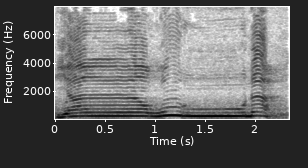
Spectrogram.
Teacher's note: یہاں پر نون پر اخفا کیا آگے کیونکہ حروف اخفا ہے. غا اور را دونوں کو میں نے پر بھی ادا کیا کیونکہ یہ دونوں موٹے حروف ہیں.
